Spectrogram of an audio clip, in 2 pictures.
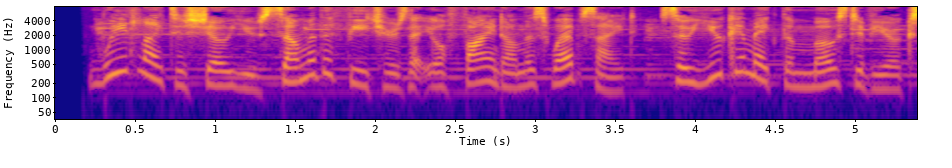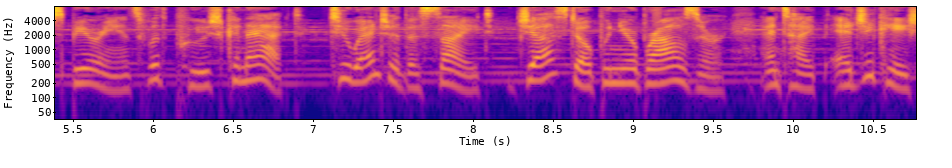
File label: E-learning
